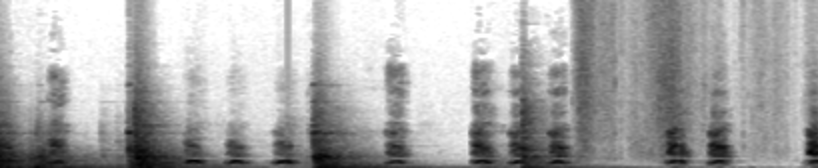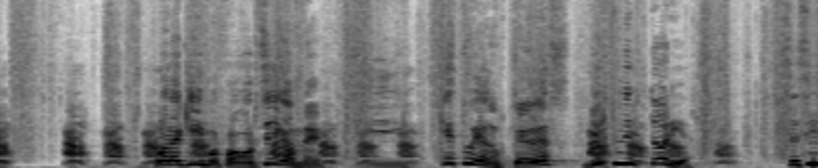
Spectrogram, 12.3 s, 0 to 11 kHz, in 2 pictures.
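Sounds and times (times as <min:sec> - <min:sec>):
door-like slam: 0:00.0 - 0:03.1, 0:03.7 - 0:04.5
thumps: 0:00.0 - 0:05.6
dog barking: 0:00.3 - 0:00.6, 0:01.3 - 0:09.5, 0:10.4 - 0:11.9
speech: 0:07.3 - 0:12.2.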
